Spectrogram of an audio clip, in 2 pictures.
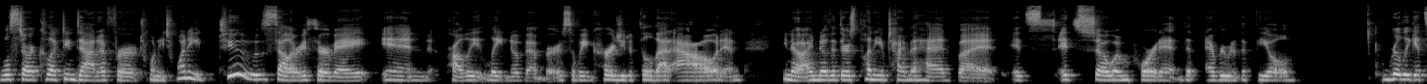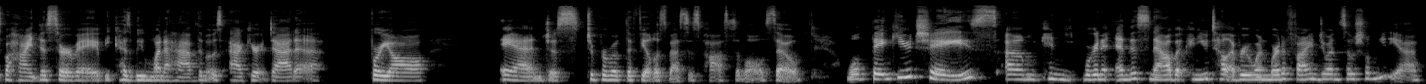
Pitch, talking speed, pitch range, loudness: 205 Hz, 195 wpm, 195-225 Hz, -23 LUFS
